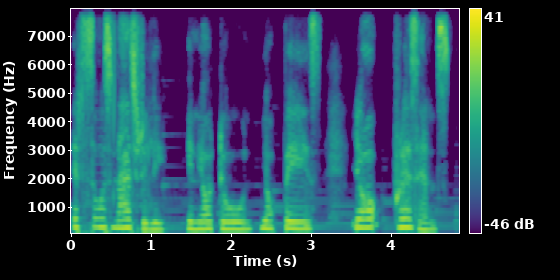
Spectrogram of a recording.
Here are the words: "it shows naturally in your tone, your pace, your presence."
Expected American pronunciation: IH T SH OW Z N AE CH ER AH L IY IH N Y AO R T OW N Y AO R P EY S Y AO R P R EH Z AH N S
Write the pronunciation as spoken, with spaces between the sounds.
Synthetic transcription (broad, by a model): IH T S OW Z N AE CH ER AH L IY IH N Y AO R T OW N Y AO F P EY S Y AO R P R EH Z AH N S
